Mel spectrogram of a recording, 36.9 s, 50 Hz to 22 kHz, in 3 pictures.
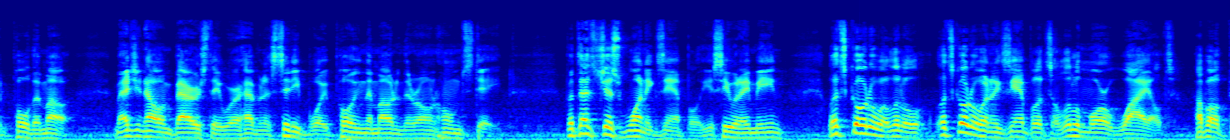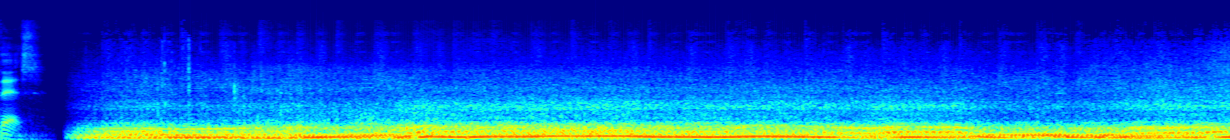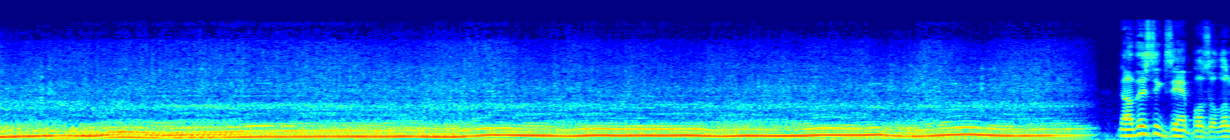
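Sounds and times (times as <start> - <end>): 
speech: 0.0 - 13.2, 35.9 - 36.8
1997 Toyota FZJ80 on 37-inch mud tires driving through a mud pile: 13.0 - 35.6.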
